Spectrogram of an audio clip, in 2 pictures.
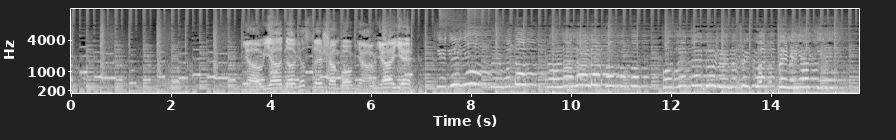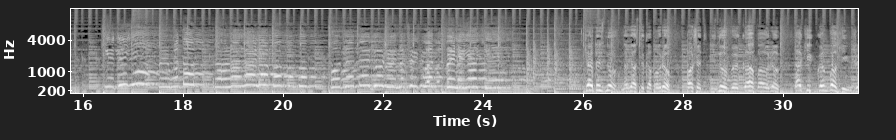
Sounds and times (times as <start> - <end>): Music: 0.0 - 31.5.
